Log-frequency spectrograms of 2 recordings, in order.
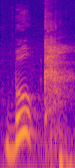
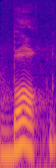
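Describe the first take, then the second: First: The vowel is the English 'oo' sound. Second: The vowel is a plain Indonesian 'o' sound. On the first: "B O O K dibaca apa? Book" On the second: "masih bacanya sesuai ejaan bahasa Indonesia"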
